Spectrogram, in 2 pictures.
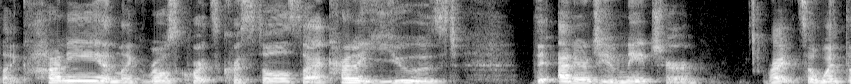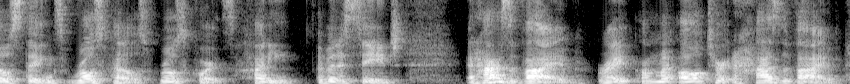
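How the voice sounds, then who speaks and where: A man with a stuffy, cold-clogged voice, talking casually to camera from a guest room and tossing in frequent "right?" questions. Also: mid-range voice. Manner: chatty, frequent "right?" and "you know" tag questions. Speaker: vlogger. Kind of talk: casual direct-to-camera chat. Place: his mother's guest room, indoors.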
